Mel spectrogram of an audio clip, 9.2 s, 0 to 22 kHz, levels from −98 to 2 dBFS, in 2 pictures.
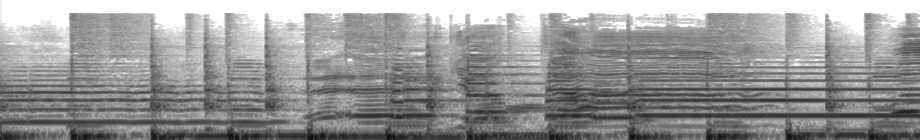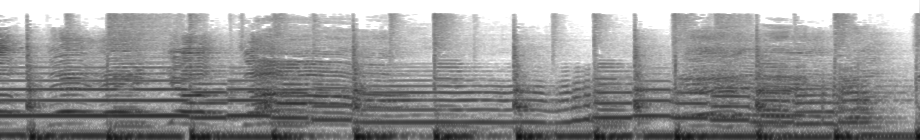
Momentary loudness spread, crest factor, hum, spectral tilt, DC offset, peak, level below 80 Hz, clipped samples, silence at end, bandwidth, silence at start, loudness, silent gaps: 4 LU; 14 dB; none; -5 dB/octave; under 0.1%; -2 dBFS; -18 dBFS; under 0.1%; 0 s; 15.5 kHz; 0 s; -16 LUFS; none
